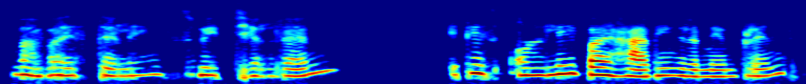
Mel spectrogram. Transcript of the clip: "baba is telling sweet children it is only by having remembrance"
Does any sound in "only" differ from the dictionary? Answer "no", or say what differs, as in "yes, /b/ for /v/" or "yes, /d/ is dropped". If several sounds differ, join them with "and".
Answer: no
